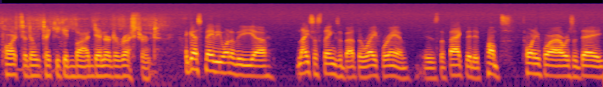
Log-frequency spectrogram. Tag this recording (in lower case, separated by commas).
speech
